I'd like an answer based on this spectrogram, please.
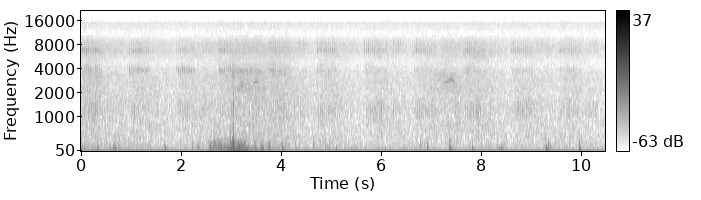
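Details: A kitten purrs quietly, its low pulsing rumble steady throughout, swelling briefly about three seconds in over a soft hiss of background noise.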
